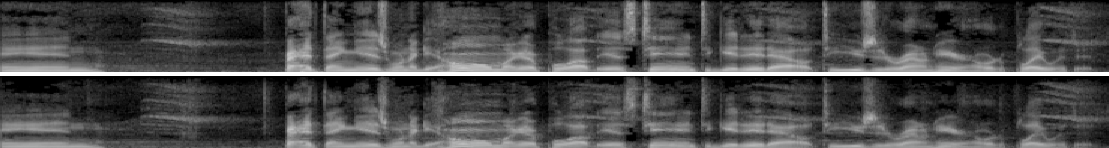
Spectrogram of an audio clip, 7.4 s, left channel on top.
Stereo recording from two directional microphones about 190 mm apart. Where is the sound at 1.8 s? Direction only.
35° left (ahead or behind).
